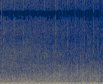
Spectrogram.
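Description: A vehicle engine running steadily, a low hum that stops abruptly at the end.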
